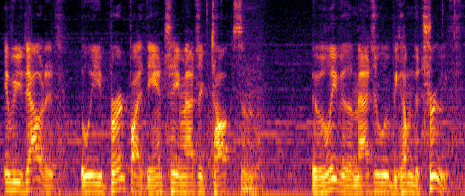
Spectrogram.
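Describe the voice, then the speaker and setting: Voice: medium pitch, fast talker, a bit bright, close to an everyday voice. An amateur actor voicing a musing, theatrical young witch in a visual novel fan dub, with music behind. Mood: earnest, reflective.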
